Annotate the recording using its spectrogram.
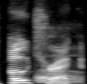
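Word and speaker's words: Spotrac: I never know how to pronounce it. It's Spo Track, apparently.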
